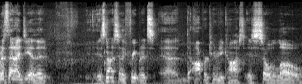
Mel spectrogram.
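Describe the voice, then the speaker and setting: A man mumbles at a moderate pace in a fairly low pitch. His pitch variation is ordinary, with audible room echo. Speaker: game producer and podcast co-host. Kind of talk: casual chat. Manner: mumbling.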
